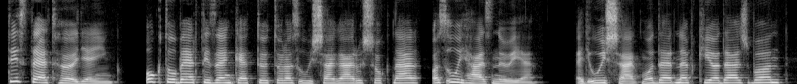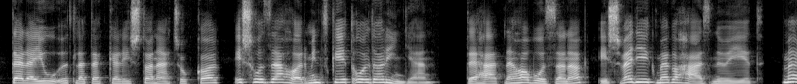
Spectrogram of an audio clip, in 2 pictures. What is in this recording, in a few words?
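F HU commercial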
